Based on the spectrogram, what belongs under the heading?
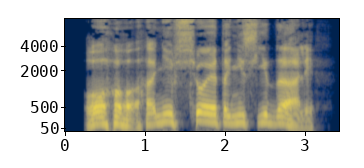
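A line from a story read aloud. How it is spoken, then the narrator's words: Laughing. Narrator (Russian): рассмеялся Демин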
